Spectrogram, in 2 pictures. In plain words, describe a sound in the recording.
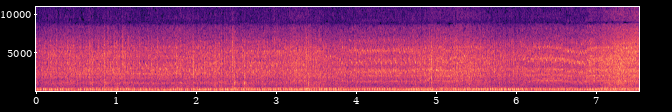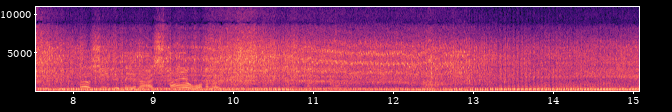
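A motorcycle engine drones steadily at low speed.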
